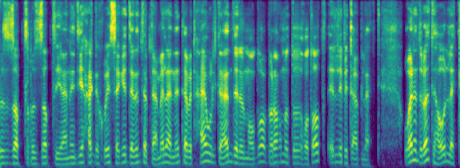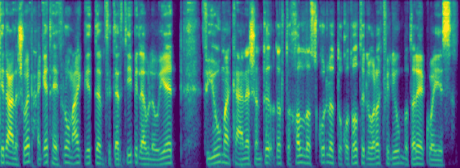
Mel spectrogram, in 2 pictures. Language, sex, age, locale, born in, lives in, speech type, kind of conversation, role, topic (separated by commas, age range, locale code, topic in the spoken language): Arabic, male, 25-29, ar-EG, Egypt, Egypt, conversation, advice, advisor, إزاي أرتّب أولوياتي لما أحس بضغط يومي كبير؟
